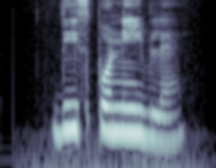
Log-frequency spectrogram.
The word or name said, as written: disponible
